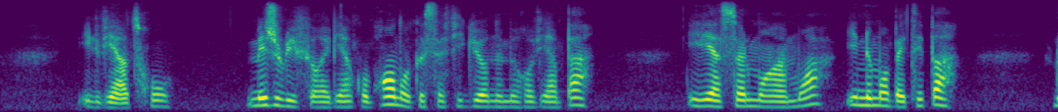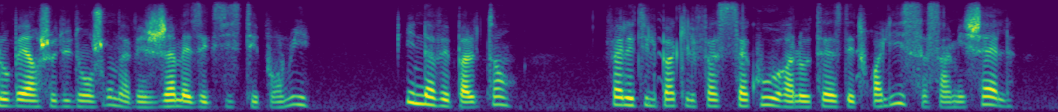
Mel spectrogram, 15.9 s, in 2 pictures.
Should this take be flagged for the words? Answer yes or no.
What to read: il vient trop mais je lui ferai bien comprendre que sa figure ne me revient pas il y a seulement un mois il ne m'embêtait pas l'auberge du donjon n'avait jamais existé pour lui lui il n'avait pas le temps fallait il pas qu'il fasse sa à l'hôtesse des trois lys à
yes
